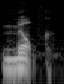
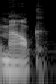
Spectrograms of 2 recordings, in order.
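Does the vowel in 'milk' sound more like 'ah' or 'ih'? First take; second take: ih; ah. First: The vowel is a short 'ih' sound. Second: The vowel is an open 'ah'-like sound. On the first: The speaker calls it right. "That's how you say it. It's milk" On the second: The speaker calls it wrong. "You don't say it, Malk"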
